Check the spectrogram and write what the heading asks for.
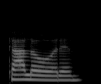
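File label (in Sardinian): "calore", female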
